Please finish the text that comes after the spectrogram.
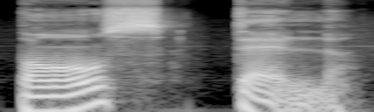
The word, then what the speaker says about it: pense-t-elle: this a funny thing, to make it beautiful and easier to pronounce, we will have to put this T between the verb pense and elle, because you've got two vowels. À quoi pense-t-elle?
